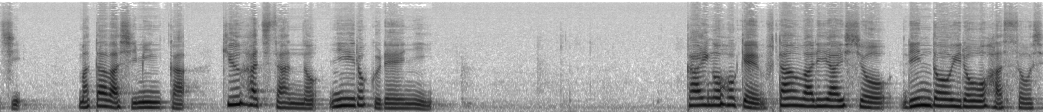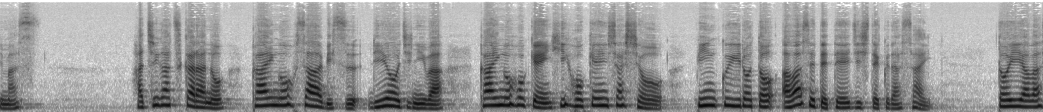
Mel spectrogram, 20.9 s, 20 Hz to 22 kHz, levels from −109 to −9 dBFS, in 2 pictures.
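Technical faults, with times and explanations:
Throughout, crude rate conversion: samples are dropped or repeated instead of filtered, which fits a change from 48 kHz to 44.1 kHz by nearest-sample picking. The recurring timing error creates inharmonic tones, a gritty fizz roughly 30 dB below the sound, following loud and high passages.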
